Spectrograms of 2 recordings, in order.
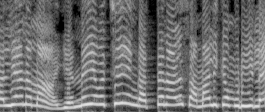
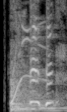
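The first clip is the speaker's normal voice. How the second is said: high cheeky giggle; 6 semitones higher, 3 dB quieter than usual. Acted. Daughter-in-law pleased she escaped cooking.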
